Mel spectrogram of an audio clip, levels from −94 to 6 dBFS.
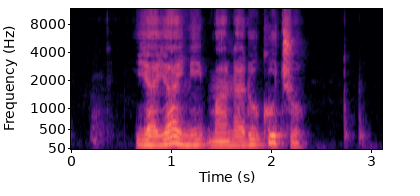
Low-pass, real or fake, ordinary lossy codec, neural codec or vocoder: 10.8 kHz; real; Opus, 16 kbps; none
